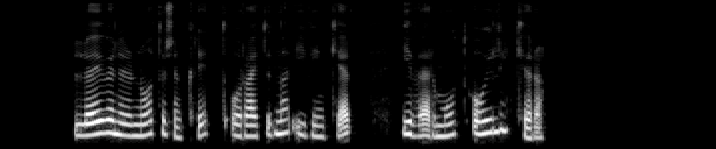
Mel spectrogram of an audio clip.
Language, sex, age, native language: Icelandic, female, 50-59, Icelandic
